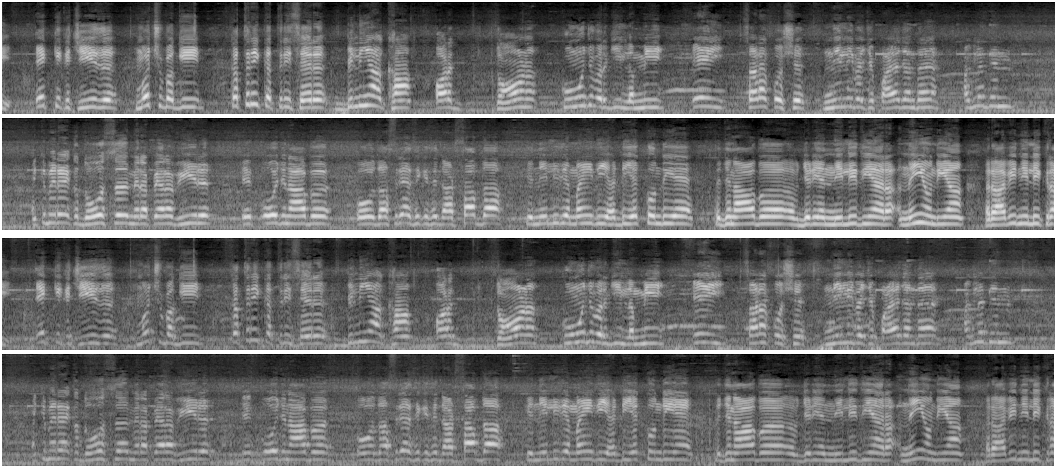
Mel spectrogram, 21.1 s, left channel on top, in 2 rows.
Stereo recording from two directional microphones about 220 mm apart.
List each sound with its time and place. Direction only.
0.0 s speech: 40° left (ahead or behind)
4.9 s speech: 25° left (ahead or behind); by 9.2 s 45° left (ahead or behind)
10.9 s speech: 45° left (ahead or behind)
